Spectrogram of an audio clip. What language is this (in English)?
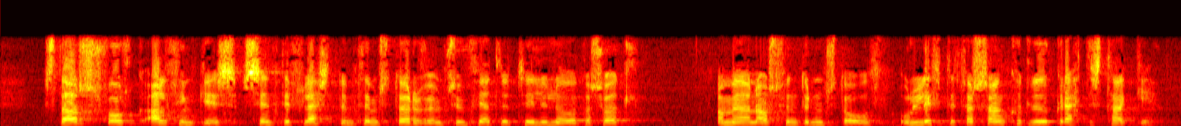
Icelandic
